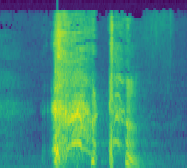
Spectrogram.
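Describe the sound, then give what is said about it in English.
A short, dry cough from a person getting over a cold bursts out, followed by a quick second hack and a rougher throat-clearing sound, all within about a second, then quiet. “Excuse me, I'm still getting over this cold, and I've got this little dry cough that won't go away.”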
